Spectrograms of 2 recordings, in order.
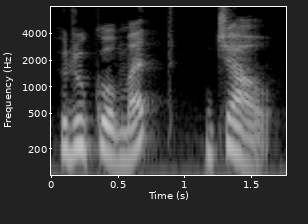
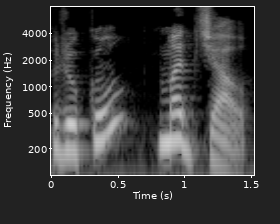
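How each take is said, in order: First: "रुको" alone, slow break, then "मत जाओ"; pause after रुको. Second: "रुको मत" together, slow break, then "जाओ"; pause after मत. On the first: ("रुको" के बाद विराम) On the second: ("मत" के बाद विराम) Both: Shown as a demonstration. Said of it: "जैसे".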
